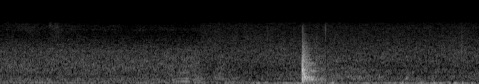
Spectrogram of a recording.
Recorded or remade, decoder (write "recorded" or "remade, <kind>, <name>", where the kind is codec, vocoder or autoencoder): recorded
